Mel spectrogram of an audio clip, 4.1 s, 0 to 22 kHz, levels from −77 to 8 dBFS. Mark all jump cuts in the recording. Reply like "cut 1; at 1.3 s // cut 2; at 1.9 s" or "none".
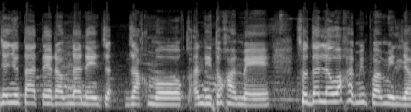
none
